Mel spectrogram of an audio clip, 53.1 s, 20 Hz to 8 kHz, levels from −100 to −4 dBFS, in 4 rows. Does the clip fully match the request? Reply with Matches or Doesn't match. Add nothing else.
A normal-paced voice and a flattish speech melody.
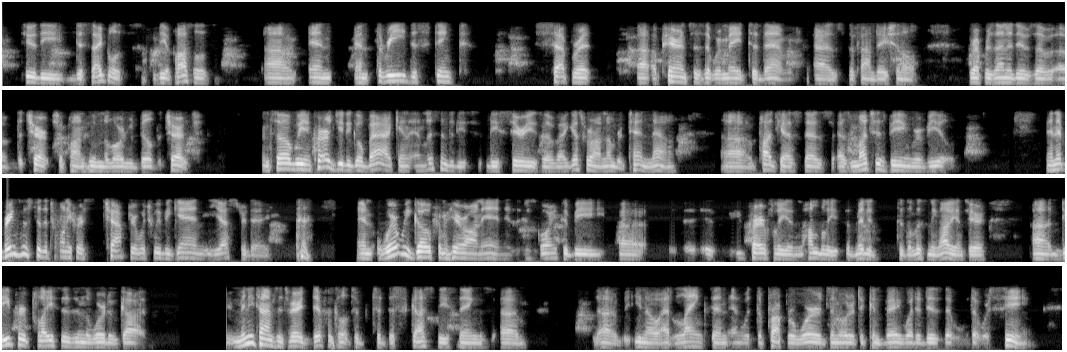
Doesn't match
